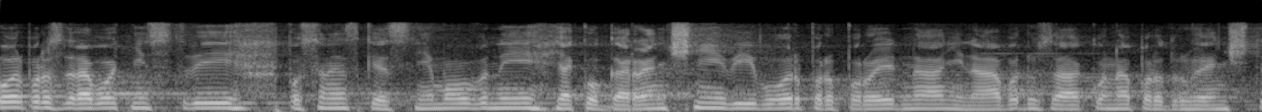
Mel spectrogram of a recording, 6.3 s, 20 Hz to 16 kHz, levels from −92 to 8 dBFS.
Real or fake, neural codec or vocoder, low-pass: real; none; 7.2 kHz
